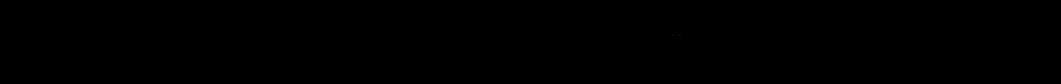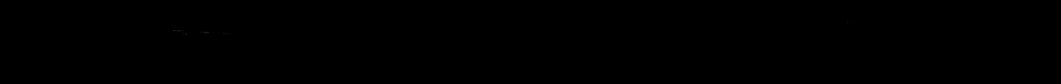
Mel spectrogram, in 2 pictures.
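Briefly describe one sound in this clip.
A shallow creek trickles softly over stones.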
